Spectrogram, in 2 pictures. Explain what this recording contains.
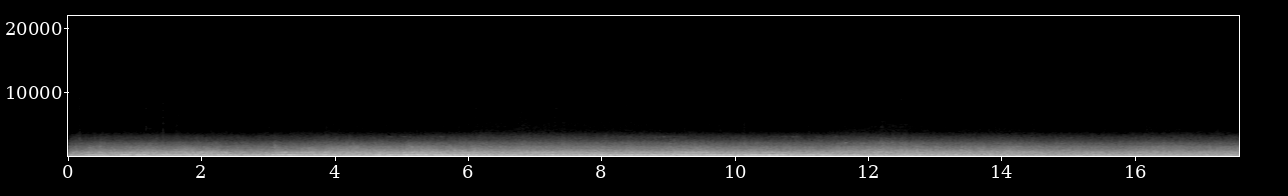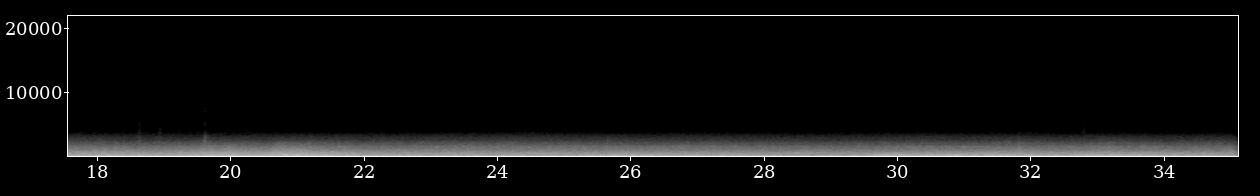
storm land
wind, howling, storm, gale, weather, windstorm, blow, windy, cold, blowing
